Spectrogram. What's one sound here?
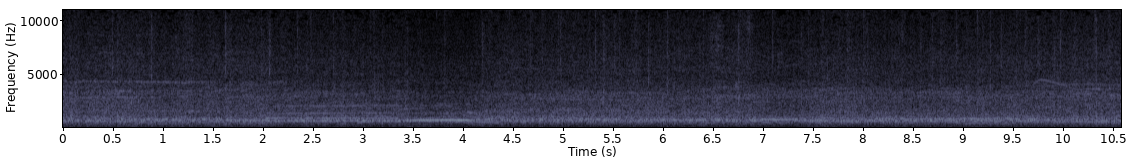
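A large arena crowd cheers and whistles loudly, echoing through the hall.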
